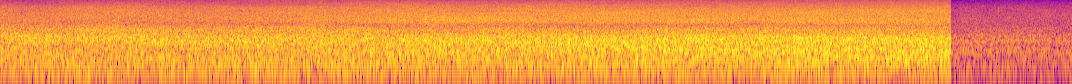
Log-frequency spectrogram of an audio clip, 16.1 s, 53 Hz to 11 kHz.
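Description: Steady rush of water from a small cascading waterfall and a shallow rocky stream. About 14 seconds in it drops suddenly to a much quieter hiss.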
